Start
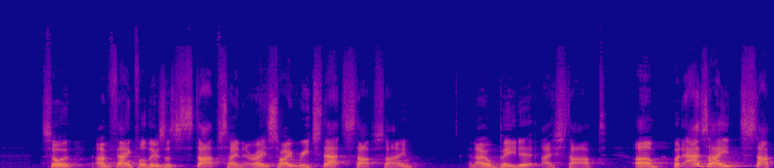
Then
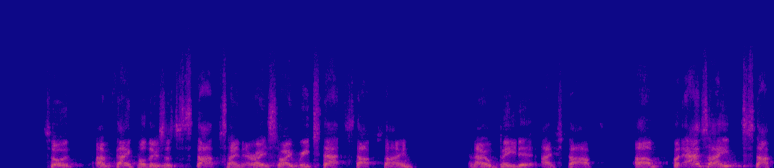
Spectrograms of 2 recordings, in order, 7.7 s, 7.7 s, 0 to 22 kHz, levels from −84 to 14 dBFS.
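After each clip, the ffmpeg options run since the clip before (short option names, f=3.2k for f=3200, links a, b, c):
-filter_complex "[0:a]anlmdn=2.51,acrossover=split=140|2700[a][b][c];[a]acompressor=threshold=-56dB:ratio=4[d];[b]acompressor=threshold=-29dB:ratio=4[e];[c]acompressor=threshold=-37dB:ratio=4[f];[d][e][f]amix=inputs=3:normalize=0,afftfilt=real='hypot(re,im)*cos(2*PI*random(0))':imag='hypot(re,im)*sin(2*PI*random(1))':win_size=512:overlap=0.75,volume=-1dB"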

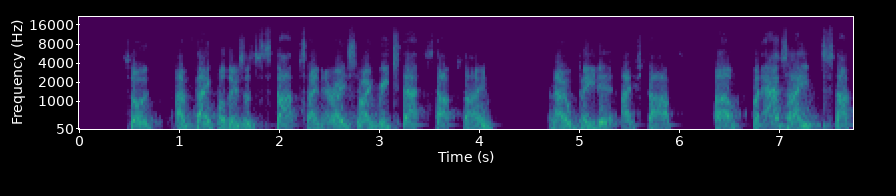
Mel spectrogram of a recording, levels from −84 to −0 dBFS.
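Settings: -af "aeval=exprs='(tanh(25.1*val(0)+0.35)-tanh(0.35))/25.1':c=same,afreqshift=-180,volume=3dB"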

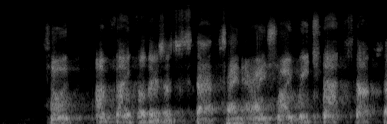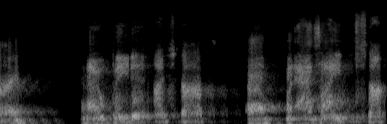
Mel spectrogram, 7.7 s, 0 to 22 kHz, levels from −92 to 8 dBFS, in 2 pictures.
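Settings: -filter_complex "[0:a]afftfilt=real='re*pow(10,19/40*sin(2*PI*(0.56*log(max(b,1)*sr/1024/100)/log(2)-(0.47)*(pts-256)/sr)))':imag='im*pow(10,19/40*sin(2*PI*(0.56*log(max(b,1)*sr/1024/100)/log(2)-(0.47)*(pts-256)/sr)))':win_size=1024:overlap=0.75,asplit=2[a][b];[b]adelay=130,lowpass=f=1.2k:p=1,volume=-20.5dB,asplit=2[c][d];[d]adelay=130,lowpass=f=1.2k:p=1,volume=0.42,asplit=2[e][f];[f]adelay=130,lowpass=f=1.2k:p=1,volume=0.42[g];[a][c][e][g]amix=inputs=4:normalize=0,volume=-4.5dB"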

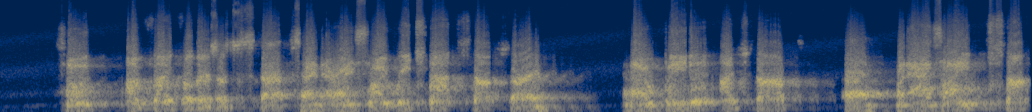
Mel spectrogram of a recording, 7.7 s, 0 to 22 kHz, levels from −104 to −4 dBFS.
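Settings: -filter_complex "[0:a]asplit=2[a][b];[b]highpass=f=720:p=1,volume=24dB,asoftclip=type=tanh:threshold=-22.5dB[c];[a][c]amix=inputs=2:normalize=0,lowpass=f=2k:p=1,volume=-6dB"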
